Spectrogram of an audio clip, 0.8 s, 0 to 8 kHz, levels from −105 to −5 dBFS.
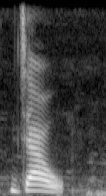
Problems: constant background noise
